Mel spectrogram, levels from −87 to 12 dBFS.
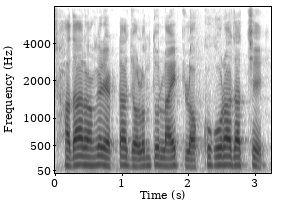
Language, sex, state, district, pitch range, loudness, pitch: Bengali, male, West Bengal, Alipurduar, 140-155 Hz, -14 LUFS, 150 Hz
